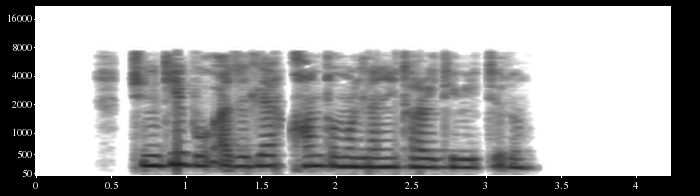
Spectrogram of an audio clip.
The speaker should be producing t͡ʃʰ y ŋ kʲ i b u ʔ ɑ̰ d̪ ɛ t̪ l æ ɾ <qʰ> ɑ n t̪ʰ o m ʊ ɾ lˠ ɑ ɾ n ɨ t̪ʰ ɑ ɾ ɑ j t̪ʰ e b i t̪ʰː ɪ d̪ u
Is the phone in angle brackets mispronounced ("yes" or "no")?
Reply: no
